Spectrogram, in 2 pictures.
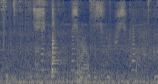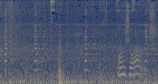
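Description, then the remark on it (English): A couple of short car horn chirps as a car is unlocked with a remote, a few seconds apart, its lights flashing, over steady parking-lot traffic rumble with faint voices. “I'm still unlocking my car.”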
